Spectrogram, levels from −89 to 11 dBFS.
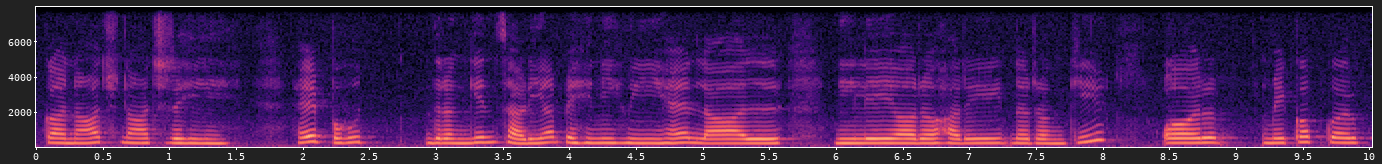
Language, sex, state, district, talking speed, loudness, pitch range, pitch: Hindi, female, Bihar, Vaishali, 125 wpm, -16 LUFS, 245-275 Hz, 255 Hz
